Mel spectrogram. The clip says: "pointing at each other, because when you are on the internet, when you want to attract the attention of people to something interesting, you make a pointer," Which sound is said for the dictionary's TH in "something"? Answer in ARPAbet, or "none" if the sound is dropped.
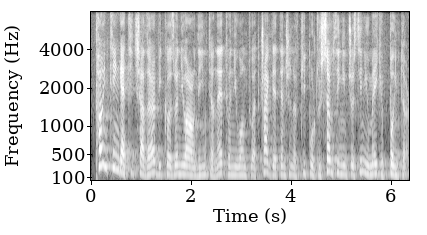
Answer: TH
